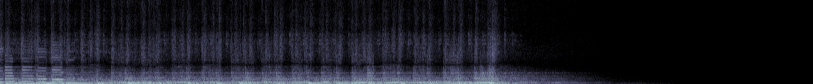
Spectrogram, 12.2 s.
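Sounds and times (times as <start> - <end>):
instrumental music: 0.0 - 9.0.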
